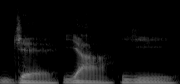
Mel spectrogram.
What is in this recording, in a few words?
"jeyayi", concat syllables; Affixing experiment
